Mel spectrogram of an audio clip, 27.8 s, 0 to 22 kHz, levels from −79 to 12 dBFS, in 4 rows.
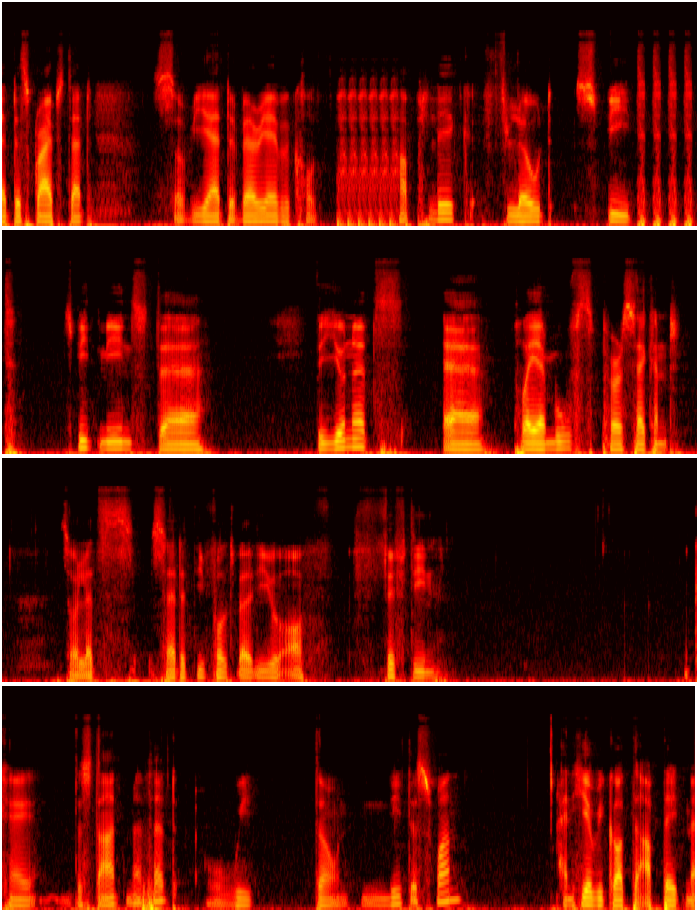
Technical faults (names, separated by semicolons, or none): repeated frames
